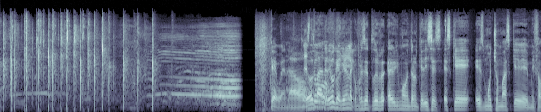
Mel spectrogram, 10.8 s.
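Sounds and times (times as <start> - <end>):
audience applauding: 0.0 - 3.5
speech: 5.4 - 10.8.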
